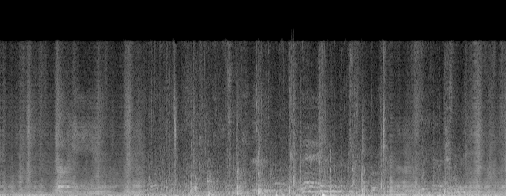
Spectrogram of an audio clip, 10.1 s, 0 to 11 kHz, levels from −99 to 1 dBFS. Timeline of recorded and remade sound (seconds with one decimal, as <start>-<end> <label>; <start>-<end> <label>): 0.0-2.9 remade; 2.9-7.8 recorded; 7.8-8.4 remade; 8.4-9.3 recorded; 9.3-10.1 remade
